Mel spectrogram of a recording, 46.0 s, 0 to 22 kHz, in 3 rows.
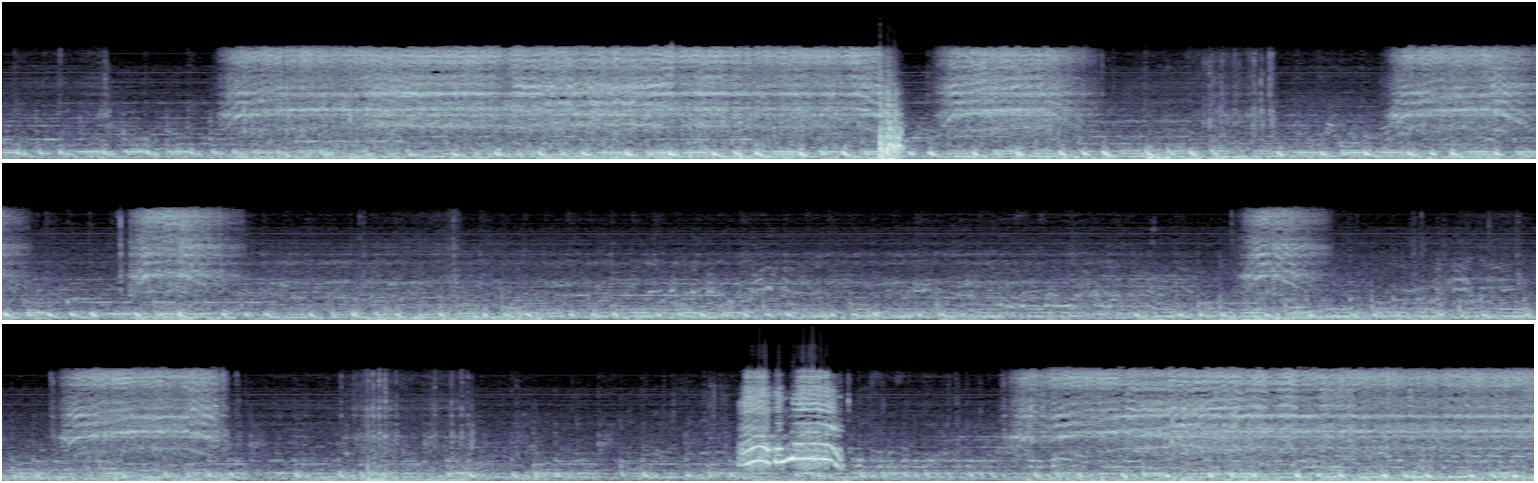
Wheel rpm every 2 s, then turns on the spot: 0, 130, 200, 200, 120, 70, 20, 90, 30, 10, 0, 0, 0, 10, 20, 40, 80, 10, 0, 0, 80, 190, 200.
28-30 34-36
